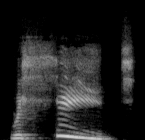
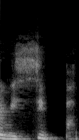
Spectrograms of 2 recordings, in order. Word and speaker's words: receipt: Receipt. The P is silent as well. Don't say receipt. The P is silent. Say receipt.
